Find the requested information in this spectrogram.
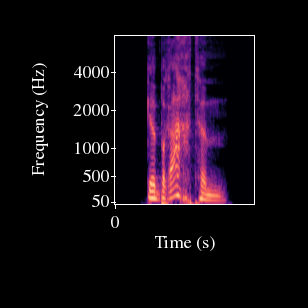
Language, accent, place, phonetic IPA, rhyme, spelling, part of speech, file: German, Germany, Berlin, [ɡəˈbʁaxtəm], -axtəm, gebrachtem, adjective, De-gebrachtem.ogg
- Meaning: strong dative masculine/neuter singular of gebracht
